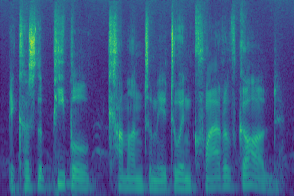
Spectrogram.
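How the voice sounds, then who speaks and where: An actor playing a grave, authoritative biblical leader and judge, speaking firmly and formally in scripture drama. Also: male voice, medium pitch, a little fast, close to an everyday voice. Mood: grave explaining. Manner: firm, formal explanation. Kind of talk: dramatized King James scripture acting.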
